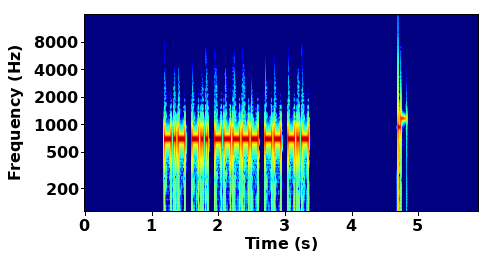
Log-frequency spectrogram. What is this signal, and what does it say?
Morse code, heard as a keyed tone, about 36 wpm, 700 Hz. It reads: KD0MK
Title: USA Call Signs - 2x Character Spacing - 35wpm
